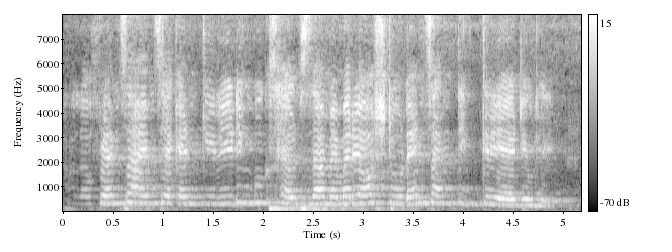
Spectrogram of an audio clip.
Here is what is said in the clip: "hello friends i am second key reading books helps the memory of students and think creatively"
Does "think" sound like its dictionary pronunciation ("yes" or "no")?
no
